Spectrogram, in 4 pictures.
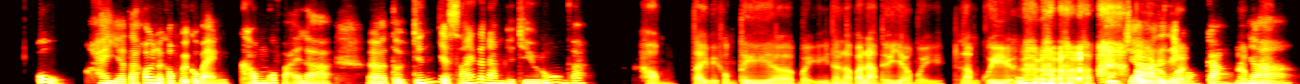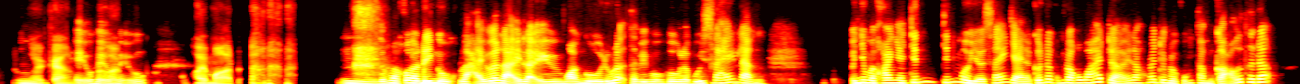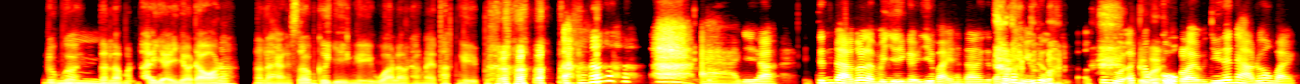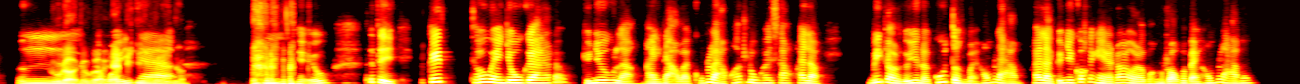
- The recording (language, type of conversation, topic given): Vietnamese, podcast, Bạn có thể kể về một thói quen hằng ngày giúp bạn giảm căng thẳng không?
- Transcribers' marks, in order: tapping; laugh; unintelligible speech; laugh; laugh; laugh; other background noise; laughing while speaking: "Đúng rồi"; laugh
